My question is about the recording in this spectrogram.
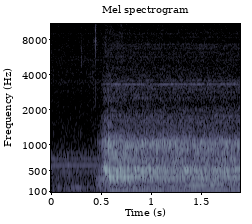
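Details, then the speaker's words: TRS-80 Model II computer at first power-on after power supply inspection, via isolation transformer: disk drive spins and fan below spins up with steady rushing whirr and low hum, kind of noisy; noisy cooling fan. "all right the disk drive is spinning and i hear that fan down there spinning up it's kind of noisy"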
